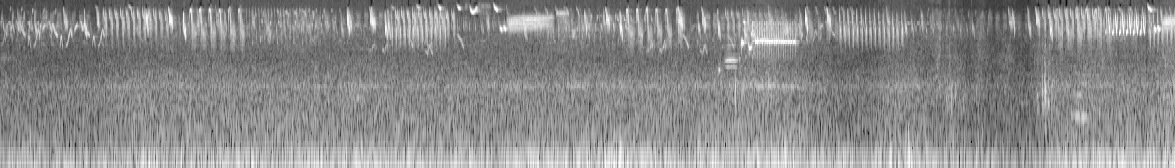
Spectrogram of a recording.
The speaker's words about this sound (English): Sedge wrens are small wrens, and they like wetlands.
